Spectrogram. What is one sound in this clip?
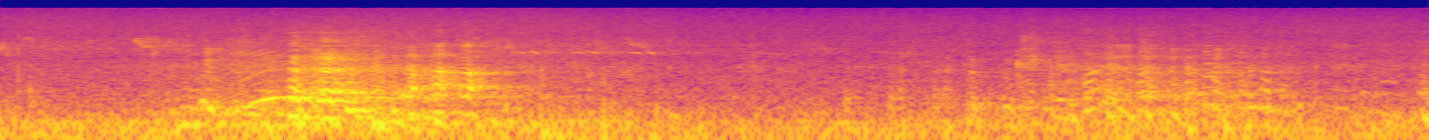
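A man speaks quietly outdoors.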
